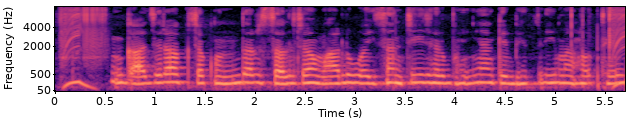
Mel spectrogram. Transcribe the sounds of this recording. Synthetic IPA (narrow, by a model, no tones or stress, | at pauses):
ɡaːd͡ʒɾaːkt͡ʃəkund̪əɾsəlt͡ʃə̃ʋaːluəɪsənt͡ʃiːd͡ʒʱəɾbʱujãkebʱit̪ɾimẽɦoːt̪ɦe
